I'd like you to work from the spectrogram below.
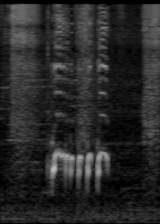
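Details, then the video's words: Local zebra dove calling out to a rival, giving one fast stuttering series of about five soft, mid-pitched coos lasting around half a second. "Perkutut Lokal Suara Memanggil Lawan"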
